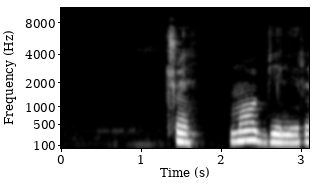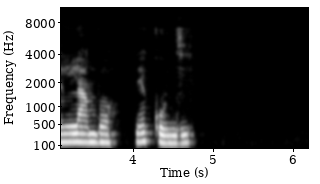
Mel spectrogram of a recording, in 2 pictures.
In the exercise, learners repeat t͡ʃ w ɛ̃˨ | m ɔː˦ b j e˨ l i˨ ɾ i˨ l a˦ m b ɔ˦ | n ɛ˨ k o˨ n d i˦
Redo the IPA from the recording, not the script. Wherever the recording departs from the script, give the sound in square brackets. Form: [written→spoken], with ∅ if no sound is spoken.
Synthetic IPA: t͡ʃ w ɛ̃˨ | m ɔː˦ b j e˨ l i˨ ɾ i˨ l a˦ m b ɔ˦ | n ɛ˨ k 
